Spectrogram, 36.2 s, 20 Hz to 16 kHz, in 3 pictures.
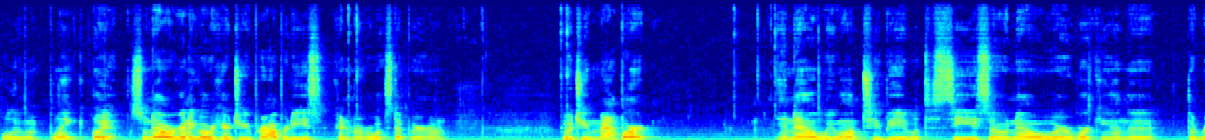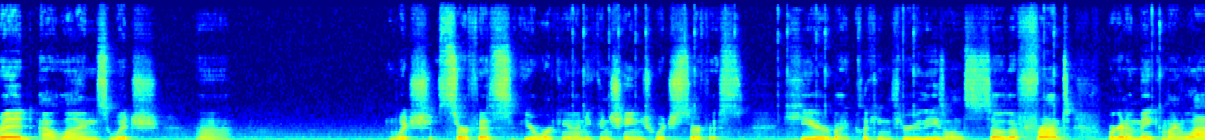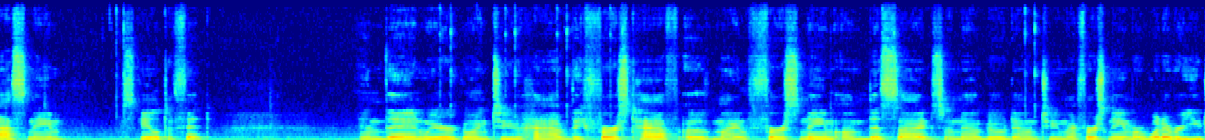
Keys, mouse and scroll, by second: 3.5 click, 17.8 click, 28.5 click, 33.0 click.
